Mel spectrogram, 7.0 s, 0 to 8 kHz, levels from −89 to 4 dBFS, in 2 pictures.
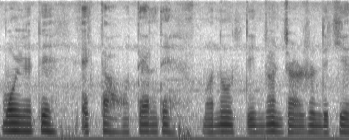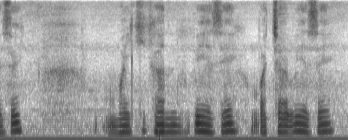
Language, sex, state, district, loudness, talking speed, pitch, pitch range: Nagamese, male, Nagaland, Dimapur, -21 LUFS, 135 wpm, 115 Hz, 110-125 Hz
